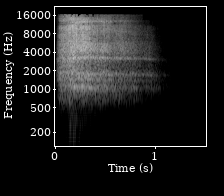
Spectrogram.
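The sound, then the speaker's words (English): A deep exhale through an open mouth during a guided relaxation exercise: one long, breathy rush of air lasting about a second that softens and fades to silence, with no talking. “Take a cleansing breath. Inhale, shoulders lift up. Open your mouth, exhale, and release.”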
